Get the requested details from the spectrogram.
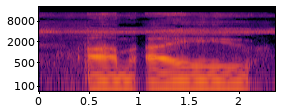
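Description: Crickets chirp outdoors in the Hamptons in a steady, high-pitched trill that runs continuously in the background, while a voice makes a drawn-out vocal sound over it.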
